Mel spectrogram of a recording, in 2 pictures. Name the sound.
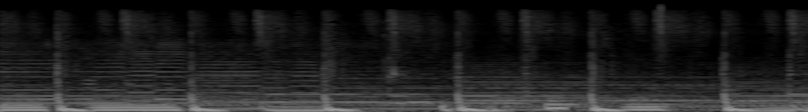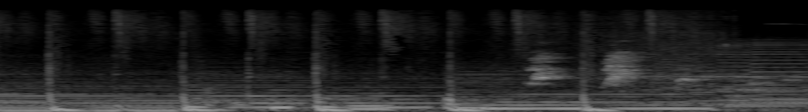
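dog barking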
